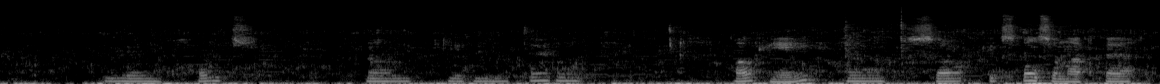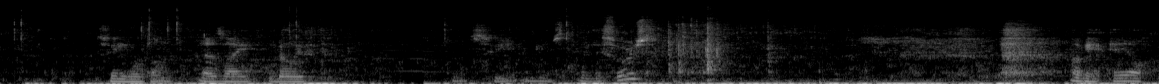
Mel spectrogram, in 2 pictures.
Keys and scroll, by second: 18.0-18.5 typing, 18.6 Return.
